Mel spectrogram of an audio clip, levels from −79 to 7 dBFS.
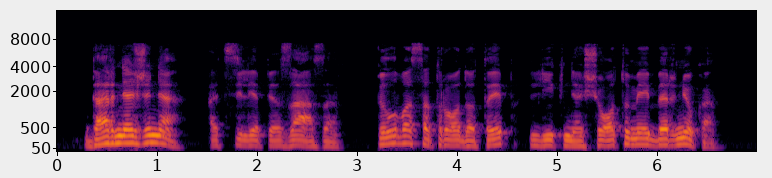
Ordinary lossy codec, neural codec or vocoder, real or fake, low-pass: AAC, 64 kbps; none; real; 7.2 kHz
